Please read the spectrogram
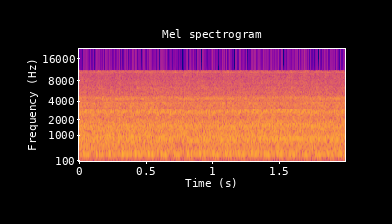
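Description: Honda X-ADV's 745 cc parallel-twin engine idling steadily.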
